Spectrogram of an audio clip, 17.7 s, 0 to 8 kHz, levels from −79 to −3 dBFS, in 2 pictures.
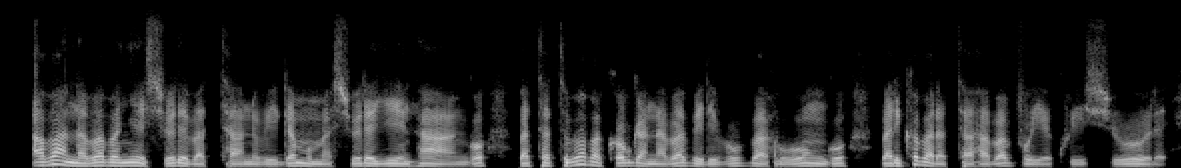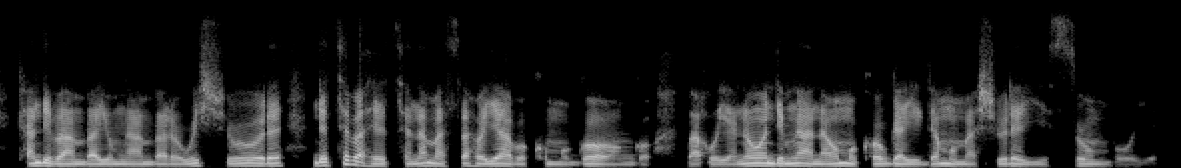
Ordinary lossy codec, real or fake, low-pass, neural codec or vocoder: Opus, 16 kbps; real; 7.2 kHz; none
